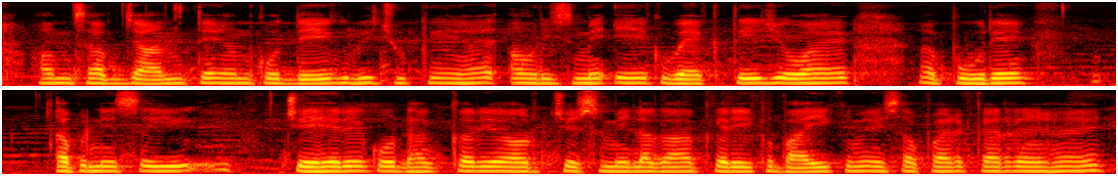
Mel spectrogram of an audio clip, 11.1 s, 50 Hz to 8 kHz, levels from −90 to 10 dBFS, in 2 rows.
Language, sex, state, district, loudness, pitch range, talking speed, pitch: Hindi, male, Chhattisgarh, Bilaspur, -25 LUFS, 155-165 Hz, 190 wpm, 160 Hz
